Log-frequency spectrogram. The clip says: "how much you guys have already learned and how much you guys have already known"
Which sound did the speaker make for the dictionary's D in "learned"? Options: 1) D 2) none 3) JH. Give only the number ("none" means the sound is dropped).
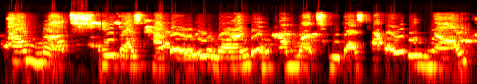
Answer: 1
